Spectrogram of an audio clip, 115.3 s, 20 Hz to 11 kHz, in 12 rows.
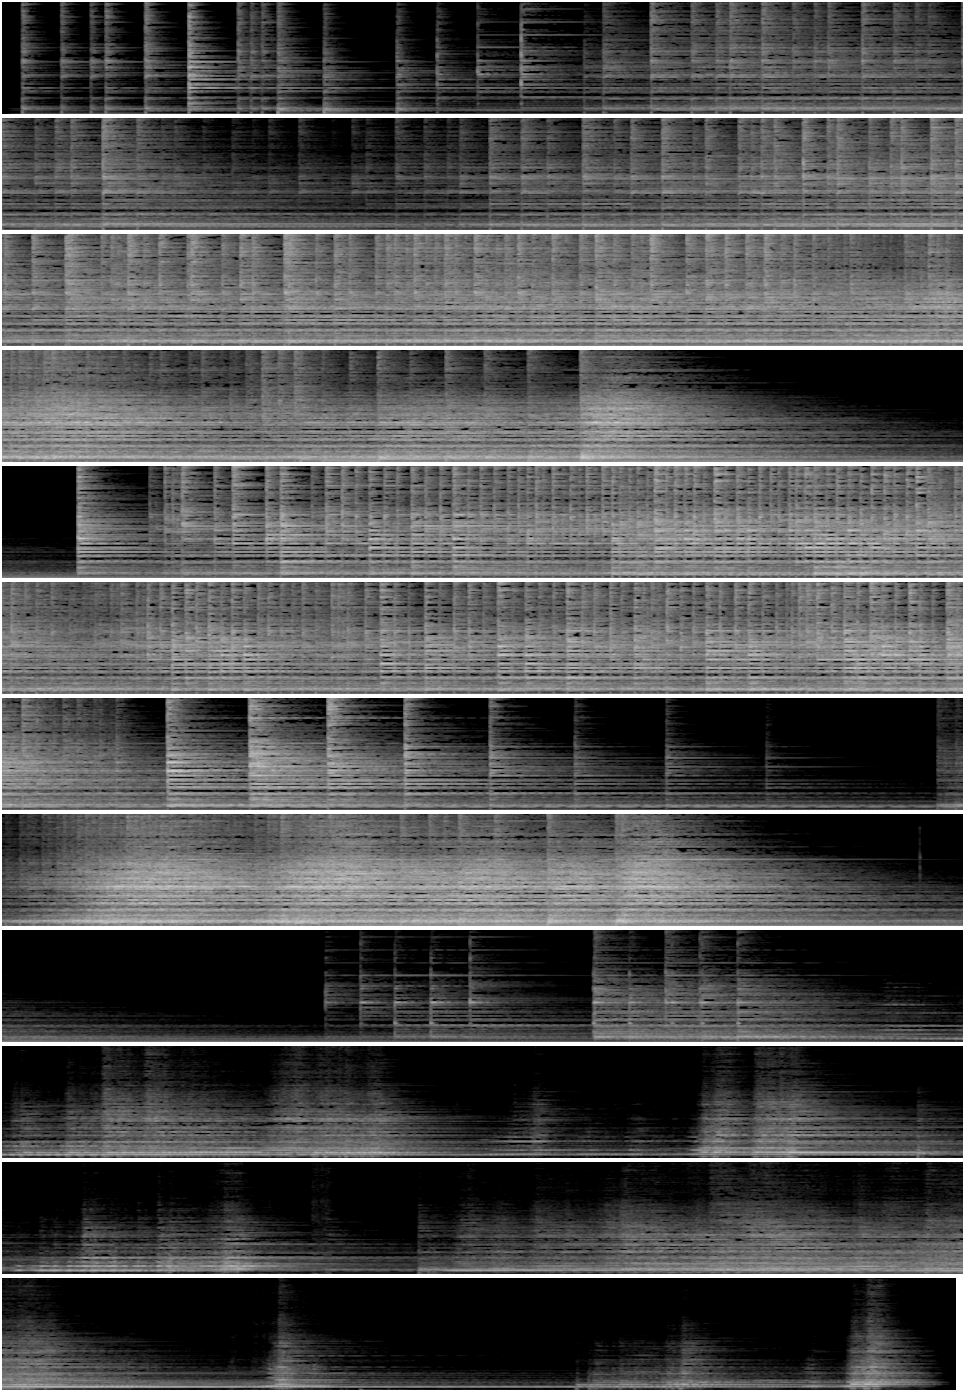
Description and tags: UFIP Ritmo Bounce Ride Medium 18 Inch Cymbal (Vintage Italian Rotocasted)
Vintage cymbal, probably from the 70s, made by Italian "Ear Crafted - Hand Made" company UFIP. I'm demo playing it, mono recorded in a dry room (Q-Factory rehearsal space in Amsterdam) with Shure SM58 going into MOTU Ultralite MK3. Some limiting.
rhythm, drums, drum, cymbal, crash, rhythmic, handmade, cymbals, UFIP, swing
